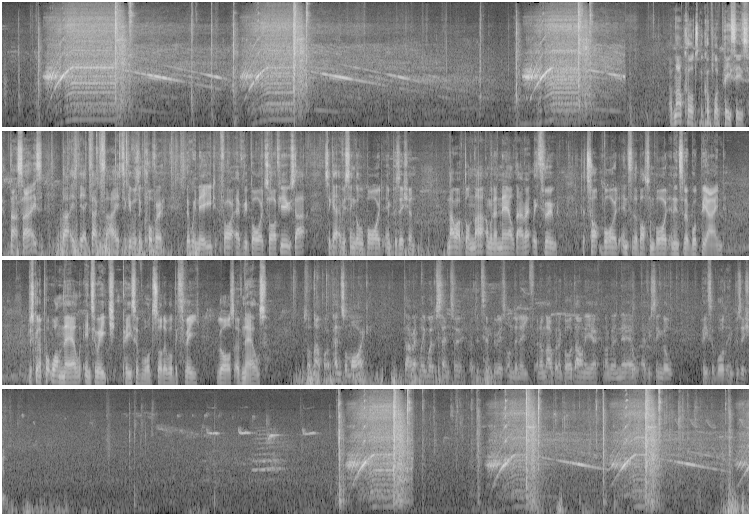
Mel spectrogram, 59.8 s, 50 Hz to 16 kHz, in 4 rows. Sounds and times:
Power tool: 0.7s - 12.5s, 51.5s - 53.1s, 54.3s - 59.7s.

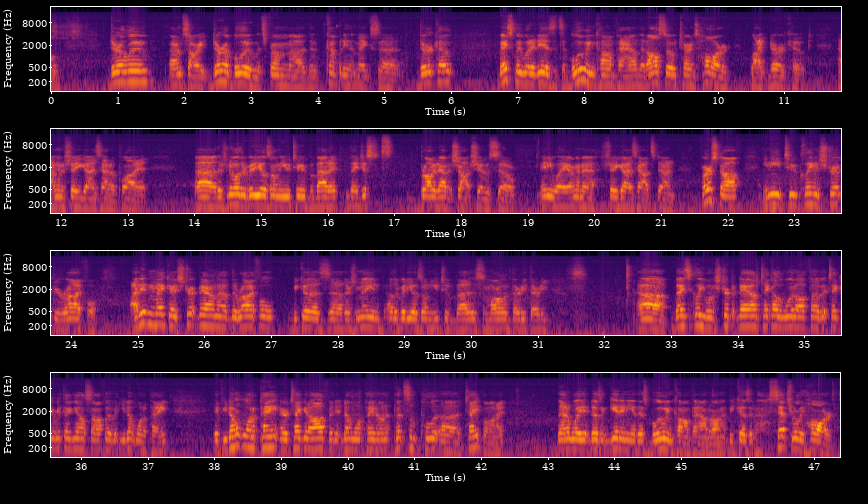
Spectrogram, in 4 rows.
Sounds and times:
Speech: 0.0s - 6.1s, 6.7s - 13.3s, 14.0s - 31.7s, 32.4s - 37.4s, 38.0s - 42.4s, 43.1s - 47.3s.

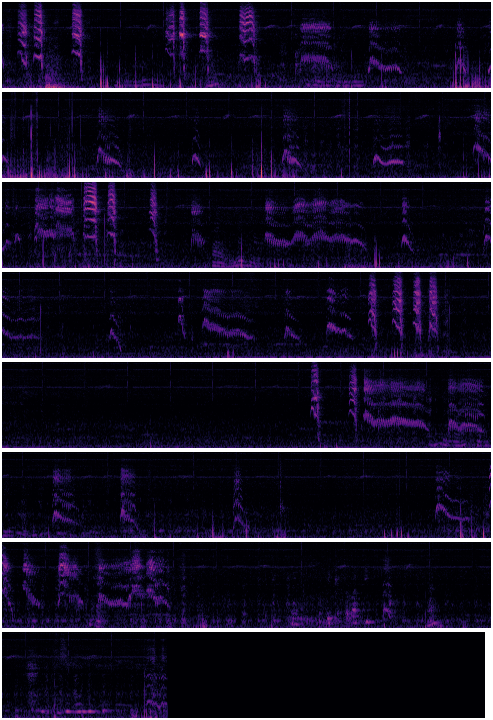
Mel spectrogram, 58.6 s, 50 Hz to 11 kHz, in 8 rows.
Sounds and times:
Animal: 0.0s - 33.2s, 33.8s - 53.8s.

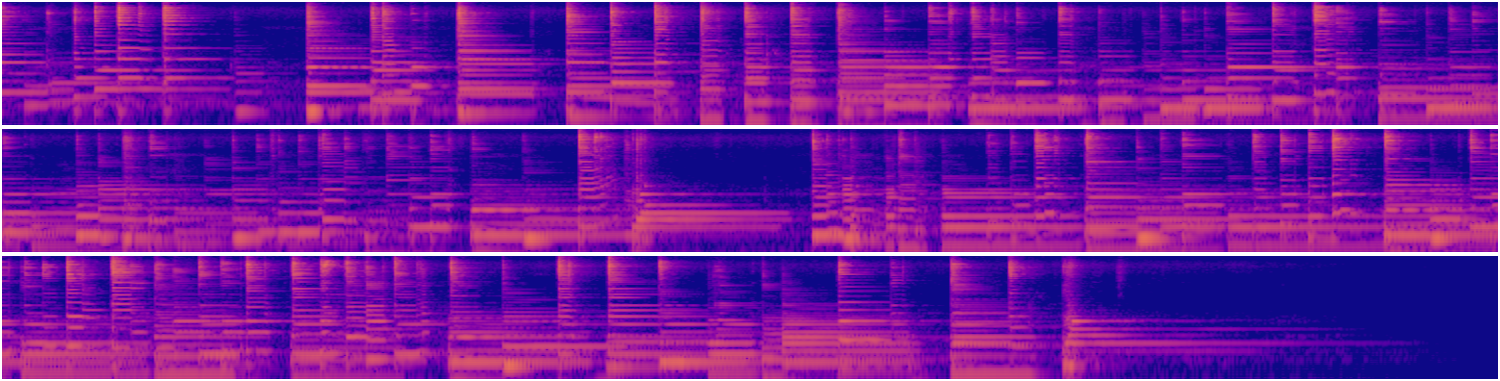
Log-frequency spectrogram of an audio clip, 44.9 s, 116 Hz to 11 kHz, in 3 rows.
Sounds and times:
Acoustic guitar: 0.0s - 44.4s
Strum: 13.2s - 41.5s.

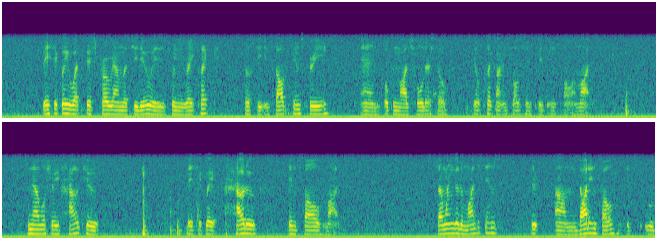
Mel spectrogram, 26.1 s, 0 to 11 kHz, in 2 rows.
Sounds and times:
Speech: 0.8s - 4.2s, 4.8s - 6.6s, 7.2s - 11.8s, 13.6s - 15.0s, 16.6s - 18.2s, 18.8s - 19.9s, 21.8s - 23.1s, 23.7s - 26.1s.

